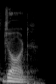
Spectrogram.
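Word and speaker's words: fjord: the next one is jord the f word is silent when you pronounce it these are a long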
